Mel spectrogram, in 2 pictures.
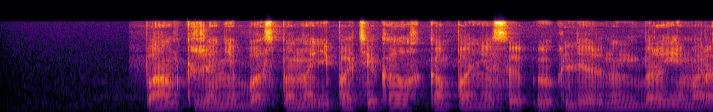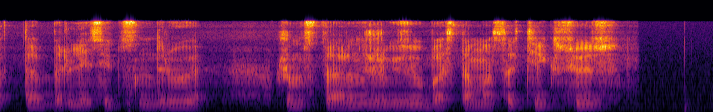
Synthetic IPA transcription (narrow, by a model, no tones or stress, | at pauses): b̥aŋkʒæne̞bɑspɑnɑʔḭpot̪ʲe̞kɑlˠəqkʰo̞mpanʲijasəwɵkʲɪld̪e̞ɾɪnɪŋbɪɾʁijmɑɾɑt̪ːɑbɪɾle̞sɪt̪ʰʏ̥sɪnd̪ɪɾuɪʒ̥ʊməst̪ɑ̰ɾənʒʏɾɡʲɪzubɑst̪ɑmɑsət̪ʰe̞ksɵz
